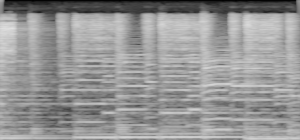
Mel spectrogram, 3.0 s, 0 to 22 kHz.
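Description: Smooth foxtrot intro 2 pattern on an Elite EX/EY electronic organ: full sustained chords over a deep bass line with steady rhythmic pulses, loud and continuous.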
